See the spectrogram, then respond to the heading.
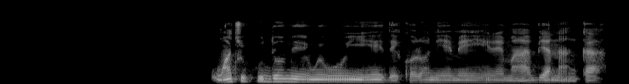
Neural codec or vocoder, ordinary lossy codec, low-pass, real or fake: none; none; none; real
